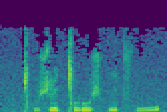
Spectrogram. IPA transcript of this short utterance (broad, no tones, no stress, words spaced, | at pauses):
ǀʰṳʃɭiǀuɾuʃ pit͡sʰṳ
